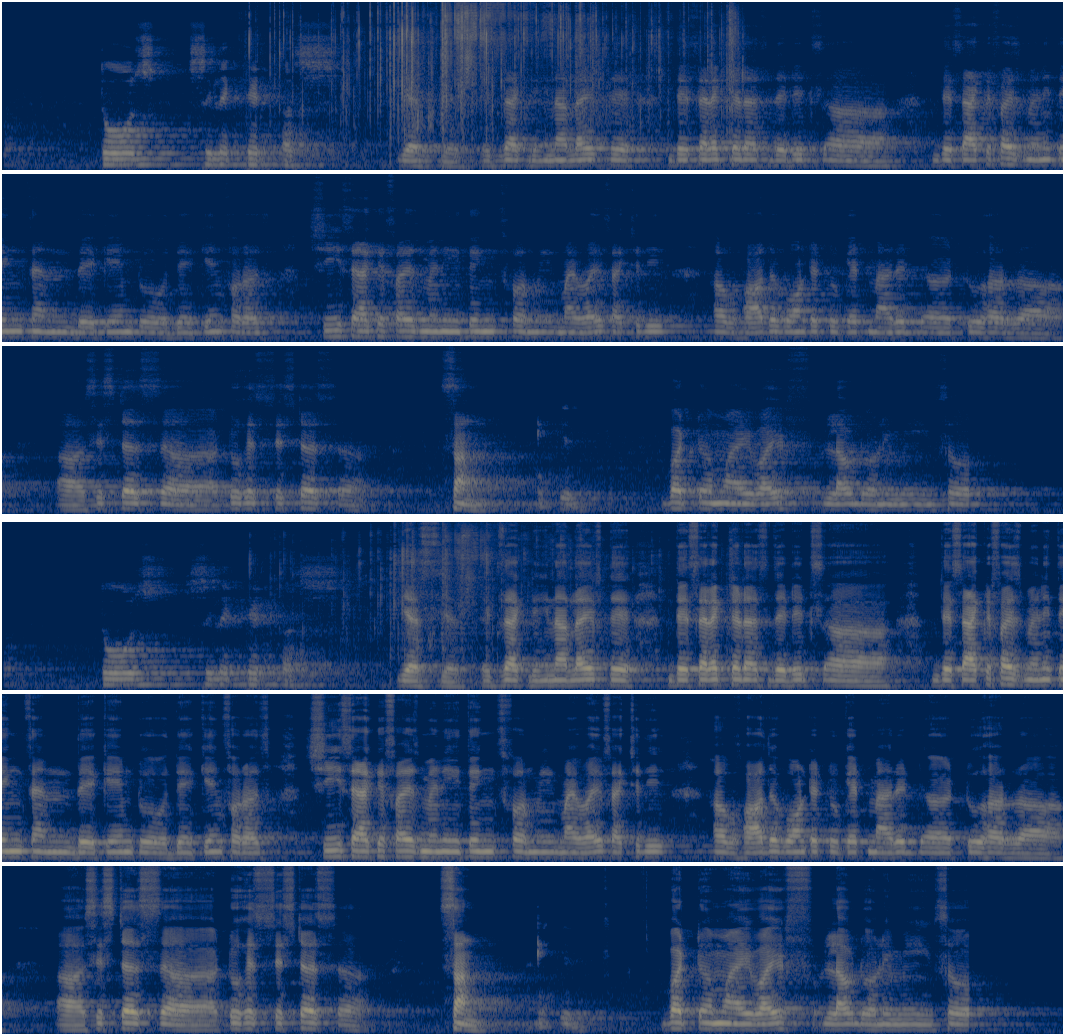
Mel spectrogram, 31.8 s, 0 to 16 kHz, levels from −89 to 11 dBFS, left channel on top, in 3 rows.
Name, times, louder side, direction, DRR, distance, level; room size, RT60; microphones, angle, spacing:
voice 1, 1.0-1.5 1.9-3.3 26.8-26.9, left 2 dB, 60° left, 0.9 m, -45 dB
sound 1, 2.4-7.4, left 10 dB, 45° left, 0.6 m, -48 dB
voice 2, 4.0-17.3 17.7-21.2 21.8-24.9 25.6-26.0 26.5-27.0 27.8-30.9, right 5 dB, 85° right, 0.5 m, -39 dB
18.5 x 10.5 x 6.7 m
head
